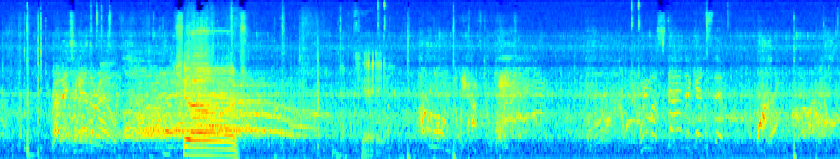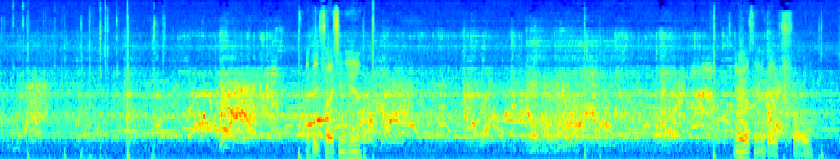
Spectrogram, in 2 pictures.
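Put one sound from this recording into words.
Many warriors shout and cry out in battle.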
